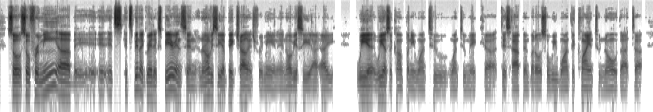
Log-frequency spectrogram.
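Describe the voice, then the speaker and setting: With a Spanish accent, a man of fairly low pitch talks at a moderate pace with ordinary pitch variation and hardly any pauses, in a dry, close sound with no echo. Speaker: equipment salesperson. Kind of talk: interview. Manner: halting, many repeated words.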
